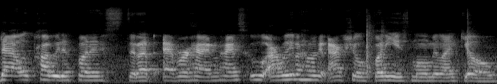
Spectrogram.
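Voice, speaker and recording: A woman talks at a medium pitch. Noticeable background noise runs under her voice. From US Northeast, Philadelphia. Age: 20s. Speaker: beauty vlogger. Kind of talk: casual chat. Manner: casual, rambling with fillers.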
